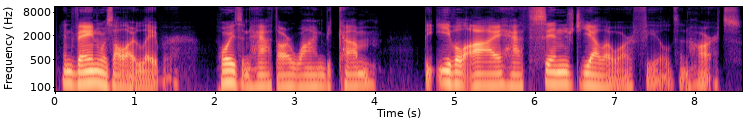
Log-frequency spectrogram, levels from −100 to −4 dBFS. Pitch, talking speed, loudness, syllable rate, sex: 110 Hz, 145 wpm, -20 LUFS, 3.8 syllables/s, male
